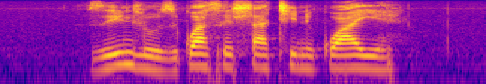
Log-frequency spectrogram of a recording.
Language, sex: Xhosa, female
